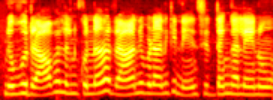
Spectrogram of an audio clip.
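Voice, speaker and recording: Bossy young husband, read by a woman narrator: high, bright, constantly scolding. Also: steady tone, quick pace, no echo. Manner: scolding, complaining.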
